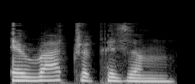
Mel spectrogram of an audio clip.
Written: aerotropism

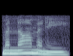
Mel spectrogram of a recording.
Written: Menominee

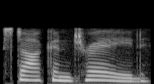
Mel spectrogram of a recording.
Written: stock-in-trade

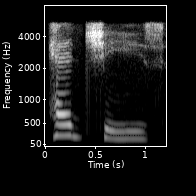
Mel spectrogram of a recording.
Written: headcheese

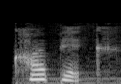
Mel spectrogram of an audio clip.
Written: carpic

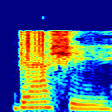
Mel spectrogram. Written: dashy

